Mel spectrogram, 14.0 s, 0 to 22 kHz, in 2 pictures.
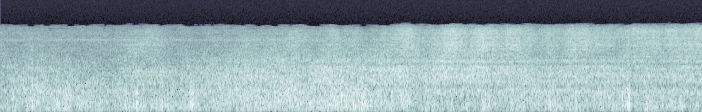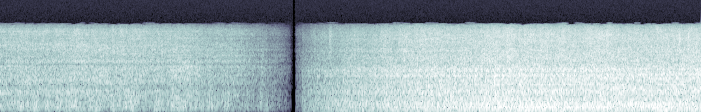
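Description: A 4x4 off-road vehicle driving across desert gravel, heard from outside as a steady engine-and-tyre rumble as it approaches. After a sudden cut about ten seconds in, it becomes louder, steady engine drone and tyre noise heard from inside the cab on a dirt track.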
